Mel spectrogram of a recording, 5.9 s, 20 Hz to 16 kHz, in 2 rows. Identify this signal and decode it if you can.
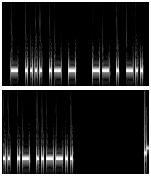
Morse code, heard as a keyed tone, about 25 wpm, 700 Hz. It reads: THAT MEDIA?
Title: Sentences from Top 1000 Words - Review Part 4 - 25wpm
